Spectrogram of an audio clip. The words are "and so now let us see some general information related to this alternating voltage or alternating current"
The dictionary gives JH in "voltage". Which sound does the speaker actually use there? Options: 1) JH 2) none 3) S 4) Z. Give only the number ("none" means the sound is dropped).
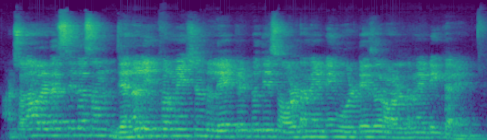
4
